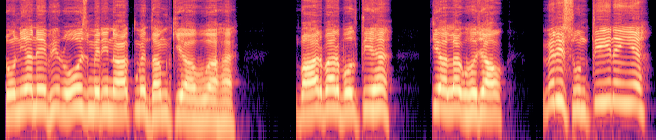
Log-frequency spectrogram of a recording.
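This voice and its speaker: A man's voice: very high voice, moderate pace, clean tone, no echo, studio quality. A man playing an exasperated young adult son in a cartoon story, aggrieved and reproachful. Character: exasperated adult son caught between quarrelling women. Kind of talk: Hindi cartoon story acting.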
